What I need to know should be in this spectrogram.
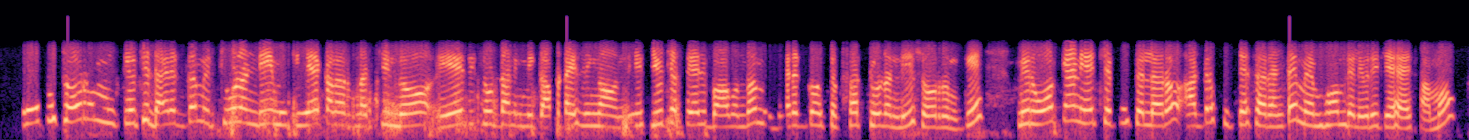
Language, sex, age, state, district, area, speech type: Telugu, female, 30-45, Andhra Pradesh, Sri Balaji, rural, conversation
